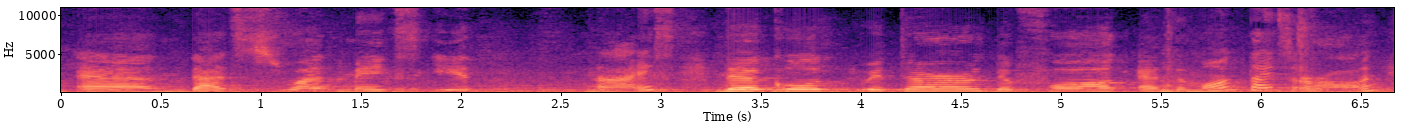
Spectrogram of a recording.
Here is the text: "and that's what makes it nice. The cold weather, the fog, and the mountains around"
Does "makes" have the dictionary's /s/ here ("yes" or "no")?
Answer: yes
